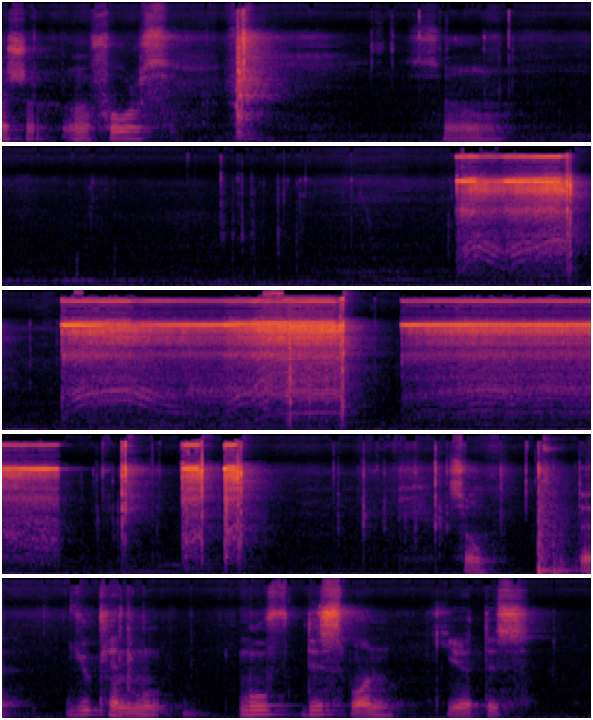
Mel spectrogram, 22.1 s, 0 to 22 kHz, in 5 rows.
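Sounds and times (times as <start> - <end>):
electric screwdriver motor whine: 7.8 - 13.8, 14.6 - 15.2.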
